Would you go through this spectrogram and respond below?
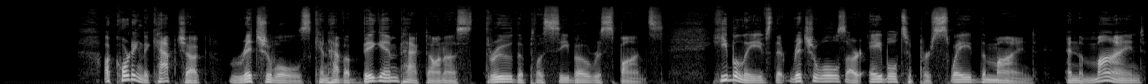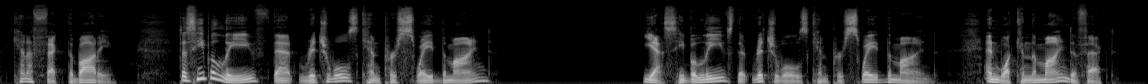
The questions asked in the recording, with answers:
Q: And what can the mind affect?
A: The mind can affect the body.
